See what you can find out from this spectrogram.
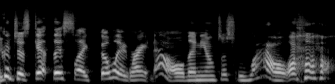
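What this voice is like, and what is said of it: Imitates another person's voice. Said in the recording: “My Jeff Goldblum impression is really bad, but you get the idea. ... I loved your impression. It was spot on.”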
